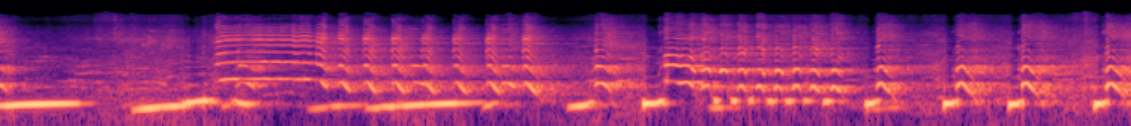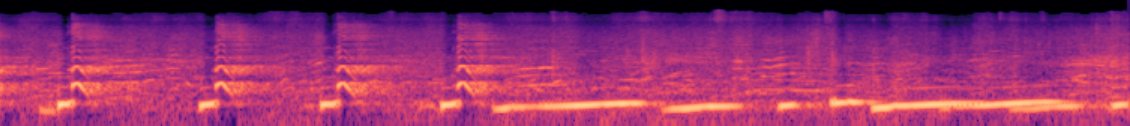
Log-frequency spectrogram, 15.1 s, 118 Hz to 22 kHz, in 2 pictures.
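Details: Gibbons singing at the Zoo de Doué la Fontaine in 2010: loud, clear whooping hoots, rising and falling, in quick rhythmic series with bright overtones and a brief accelerating rising sequence near the start.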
